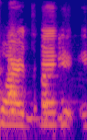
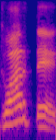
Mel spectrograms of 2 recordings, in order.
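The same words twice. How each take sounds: First: The name is said with English sounds. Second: The name is said with Spanish sounds. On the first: The speaker calls it wrong. "That that's the that's the English way to say it" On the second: The speaker calls it right. "in my head I would say Duarte because you know that that's how it is"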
